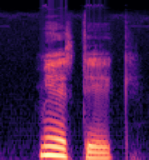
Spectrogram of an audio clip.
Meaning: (noun) measure; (verb) third-person plural indicative past definite of mér
- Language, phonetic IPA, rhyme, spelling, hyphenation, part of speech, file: Hungarian, [ˈmeːrteːk], -eːk, mérték, mér‧ték, noun / verb, Hu-mérték.ogg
